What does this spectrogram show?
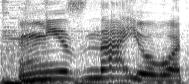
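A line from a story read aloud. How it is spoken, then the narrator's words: Loud announcement. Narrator (Russian): громко объявил он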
